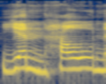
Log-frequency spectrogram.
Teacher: نون ساکن کے بعد ہا آیا ہے، یہ بھی اظہار کا حروف ہے، ینہون، یہ حروف حلقی میں کا حروف ہے۔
